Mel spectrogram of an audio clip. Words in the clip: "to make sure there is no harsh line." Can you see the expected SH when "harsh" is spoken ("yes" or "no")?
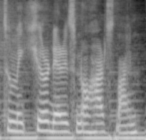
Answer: no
